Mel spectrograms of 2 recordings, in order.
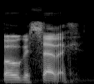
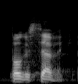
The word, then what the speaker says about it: Bogusevic: How do you say it? What did we agree on before the show? – We agreed on Bogusevic. – Bogusevic, that's right. Bogusevic. Brian Bogusevic. Almost sounds like it looks.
